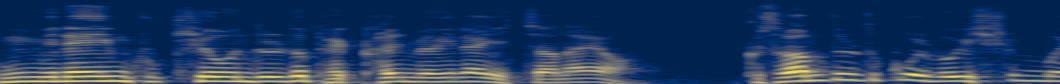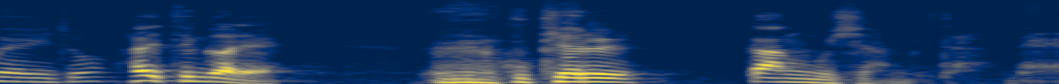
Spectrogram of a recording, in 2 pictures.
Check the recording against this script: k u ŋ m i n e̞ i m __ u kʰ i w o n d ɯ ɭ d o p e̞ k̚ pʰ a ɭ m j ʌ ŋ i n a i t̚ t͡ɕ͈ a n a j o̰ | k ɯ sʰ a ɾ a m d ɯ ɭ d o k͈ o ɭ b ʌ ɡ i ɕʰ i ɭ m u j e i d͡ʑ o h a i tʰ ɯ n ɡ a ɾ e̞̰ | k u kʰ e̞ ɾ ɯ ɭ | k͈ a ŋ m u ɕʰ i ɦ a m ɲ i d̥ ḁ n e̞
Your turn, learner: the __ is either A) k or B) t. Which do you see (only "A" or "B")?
A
